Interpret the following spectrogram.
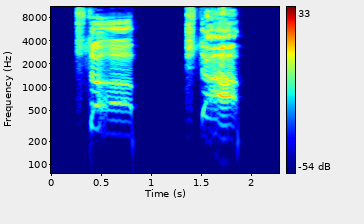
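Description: A voice saying "stop" twice, about a second apart, with silence between the words.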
